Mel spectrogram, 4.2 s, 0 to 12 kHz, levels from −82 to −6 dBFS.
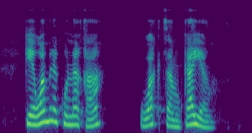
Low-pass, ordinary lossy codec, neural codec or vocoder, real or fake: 7.2 kHz; Opus, 24 kbps; none; real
